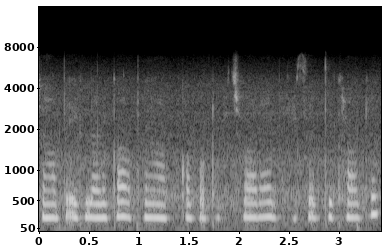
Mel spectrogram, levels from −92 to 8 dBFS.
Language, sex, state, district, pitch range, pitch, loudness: Hindi, female, Delhi, New Delhi, 225-240 Hz, 230 Hz, -16 LUFS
